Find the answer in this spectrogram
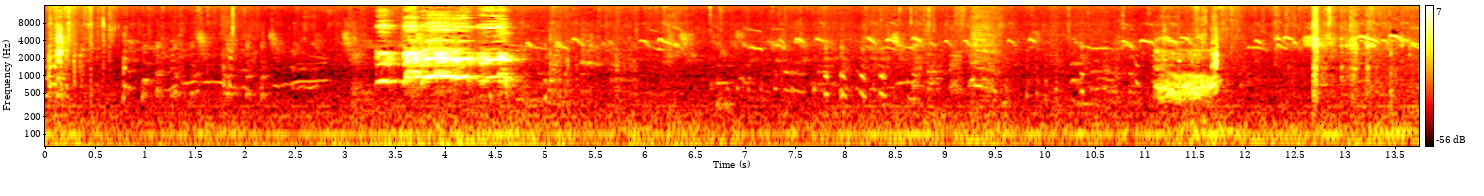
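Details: ['Red junglefowl on a Cambodian farm gives a loud, strained crow lasting about a second, with a shorter burst later. Soft clucking, thin twittering from numerous small birds and a low background hum run throughout.']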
